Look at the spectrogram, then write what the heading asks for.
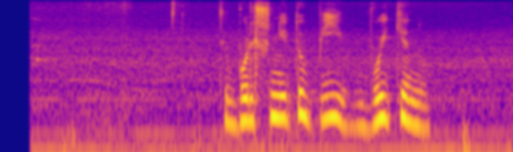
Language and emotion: Russian, angry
